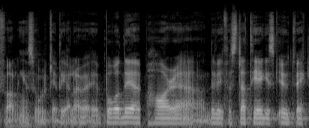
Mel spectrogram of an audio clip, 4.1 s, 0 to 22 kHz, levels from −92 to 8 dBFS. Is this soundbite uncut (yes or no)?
no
